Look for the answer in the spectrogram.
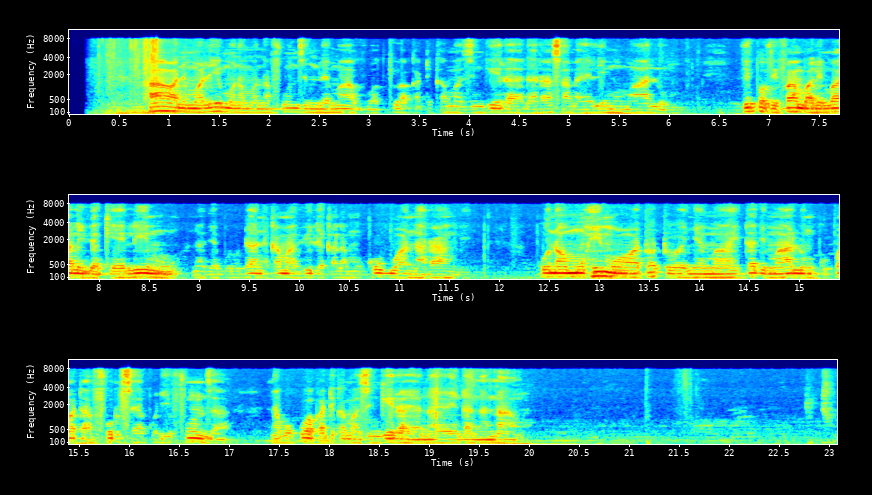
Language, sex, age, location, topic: Swahili, male, 25-35, Nairobi, education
